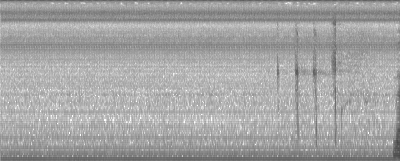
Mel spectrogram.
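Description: Steady low electrical mains hum, with a few faint clicks about three seconds in.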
